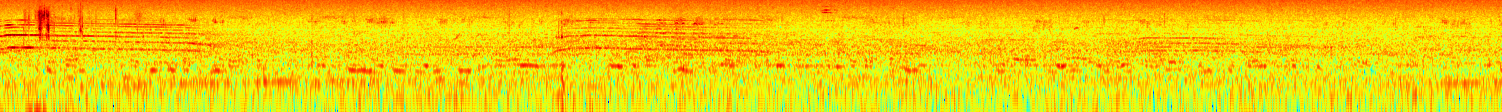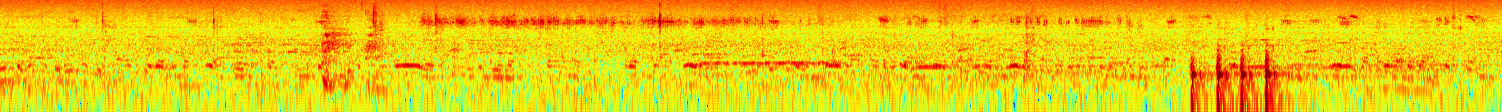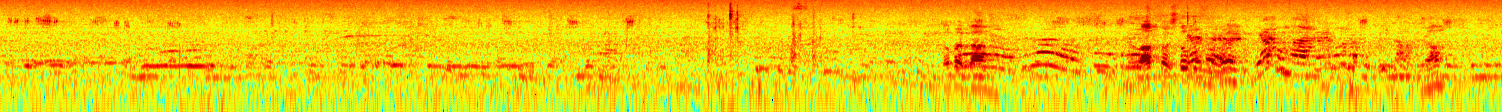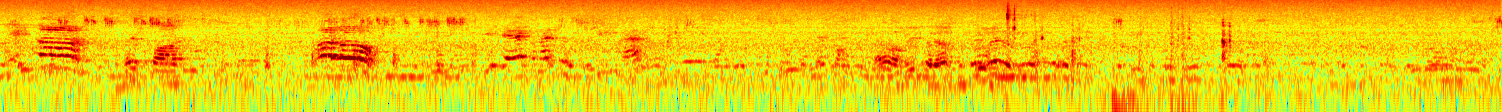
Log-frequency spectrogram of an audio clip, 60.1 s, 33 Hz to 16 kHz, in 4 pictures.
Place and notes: Meljska cesta, Maribor, Slovenia - corners for one minute
one minute for this corner: Meljska cesta 72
